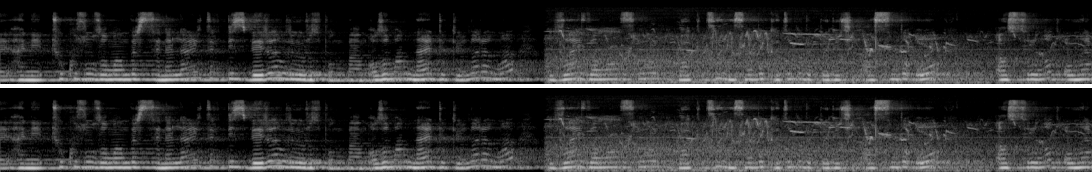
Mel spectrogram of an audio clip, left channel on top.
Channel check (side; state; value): both; identical; correlation 1.00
